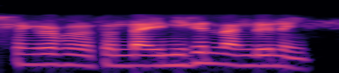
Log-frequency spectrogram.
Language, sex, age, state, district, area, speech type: Bodo, male, 18-30, Assam, Baksa, rural, conversation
